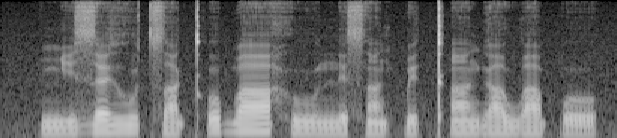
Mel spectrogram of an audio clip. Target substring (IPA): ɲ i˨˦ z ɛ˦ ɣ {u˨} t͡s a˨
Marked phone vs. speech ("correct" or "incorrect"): incorrect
